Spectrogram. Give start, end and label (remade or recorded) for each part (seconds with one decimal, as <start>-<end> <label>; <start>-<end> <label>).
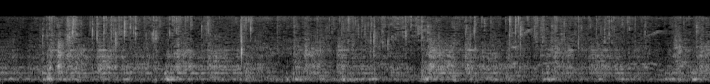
0.0-2.6 recorded; 2.6-3.2 remade; 3.2-3.7 recorded; 3.7-4.3 remade; 4.3-7.1 recorded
